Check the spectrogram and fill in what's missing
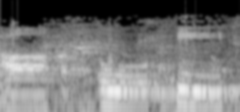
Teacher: These 3 sounds, Ah, Oo, E, they're coming from the Jawf. · Term: letters of the Jawf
